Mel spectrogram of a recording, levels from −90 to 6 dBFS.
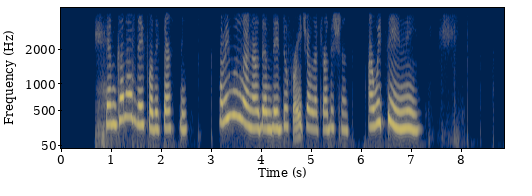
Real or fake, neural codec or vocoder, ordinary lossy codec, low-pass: fake; codec, 16 kHz in and 24 kHz out, 0.9 kbps, LongCat-Audio-Codec, fine tuned four codebook decoder; none; 3.6 kHz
